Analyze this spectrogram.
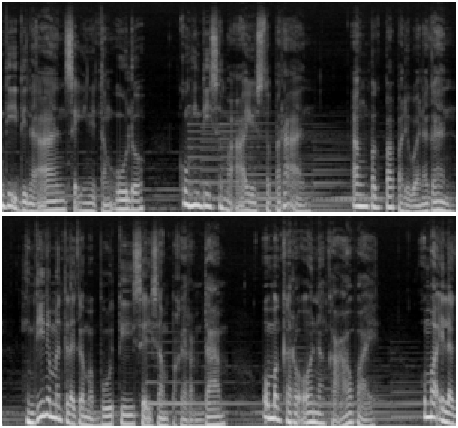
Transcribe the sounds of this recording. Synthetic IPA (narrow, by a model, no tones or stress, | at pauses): nd̪iʔɪd̪ɪna̰ːʔansɐʔiːnɪt̪ɐŋʔuːlo̞ | kʊŋhɪnd̪isɐmɐ̰ʔa̰ːjo̞snɐpɐɾɐ̰ʔa̰nʔɐŋpɐɡ̚papɐlɪwanɐɡan | hɪnd̪inɐmant̪ɐlɐɡamɐbuːt̪isɐʔɪsaŋpɐkɛɾɐmd̪am | ʔo̞mɐɡ̚kɐɾo̞̰ʔo̞nːɐŋkɐ̰ʔaːwɐj | ʔomɐʔɪla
